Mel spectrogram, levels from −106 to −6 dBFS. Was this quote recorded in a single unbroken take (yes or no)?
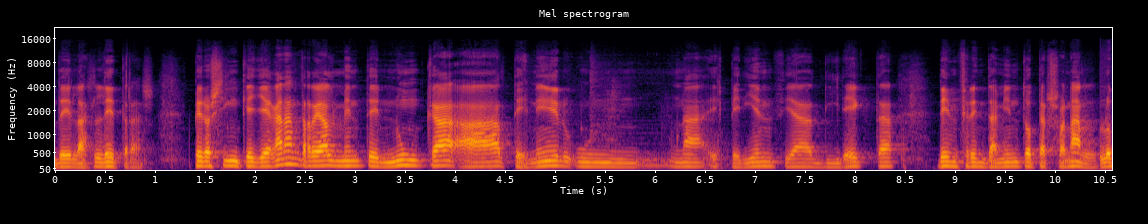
yes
